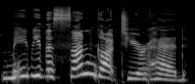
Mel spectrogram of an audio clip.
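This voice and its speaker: A woman voicing an excitable, squeaky little cartoon talking-vegetable character in short, simple exclamations for an animated comedy. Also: unhurried, no room sound, heavily acted. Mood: indignant. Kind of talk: animated children's comedy voice acting.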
